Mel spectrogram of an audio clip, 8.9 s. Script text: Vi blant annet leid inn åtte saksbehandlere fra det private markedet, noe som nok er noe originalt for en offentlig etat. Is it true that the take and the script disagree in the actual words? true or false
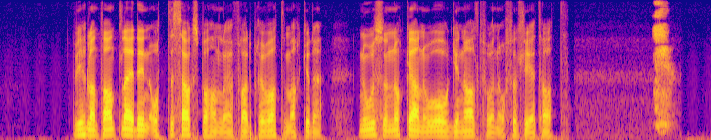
false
